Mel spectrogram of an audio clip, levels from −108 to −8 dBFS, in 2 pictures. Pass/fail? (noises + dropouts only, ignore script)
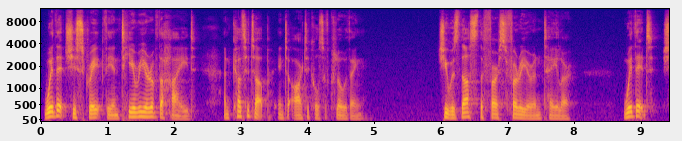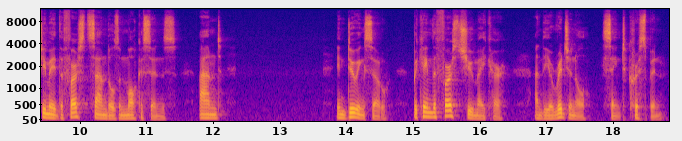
pass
